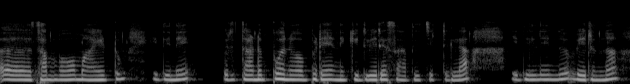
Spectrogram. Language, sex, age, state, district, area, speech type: Malayalam, female, 18-30, Kerala, Kannur, urban, spontaneous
